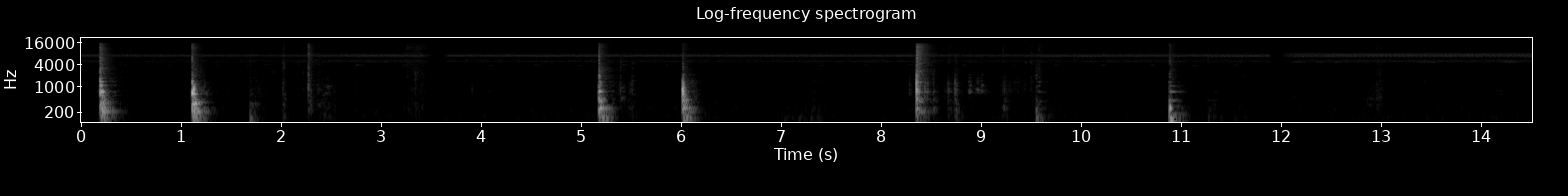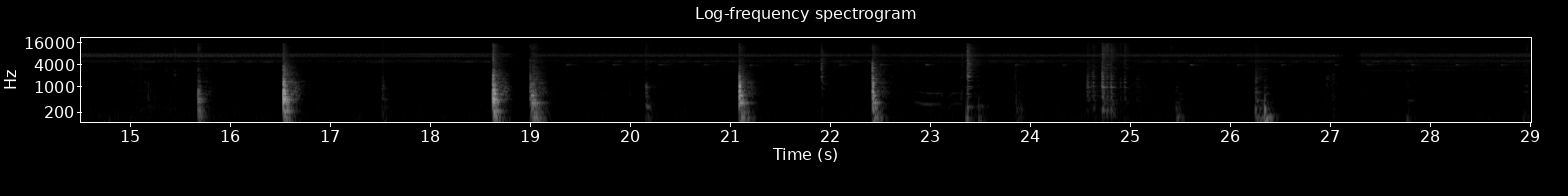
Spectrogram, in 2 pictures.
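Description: Sharp blows of a tool striking wood, irregular and a second or more apart, about fourteen in all. Under them runs a steady high-pitched drone of insects.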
